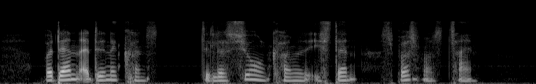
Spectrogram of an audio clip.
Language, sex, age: Danish, female, 25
